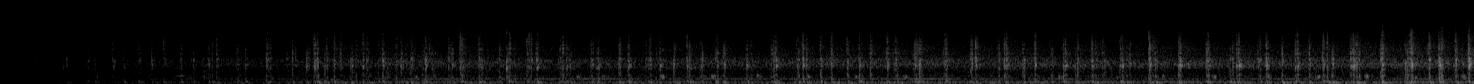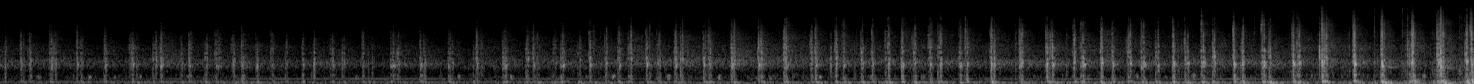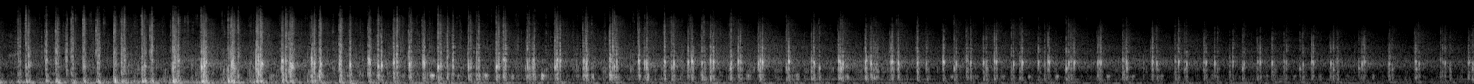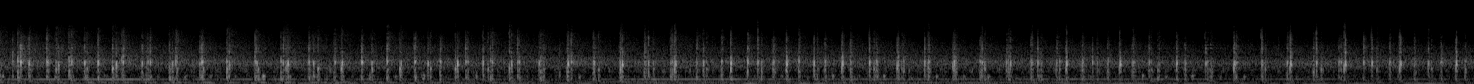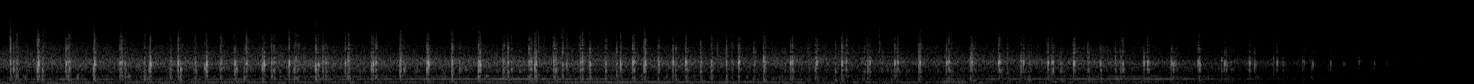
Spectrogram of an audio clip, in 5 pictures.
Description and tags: Hevoset ohi, kaviot / Two horses passing by at a trot on asphalt, hooves clattering
Kaksi hevosta ravaa ohi asfaltilla, kavioiden kopsetta.
Paikka/Place: Suomi / Finland / Kitee, Sarvisaari
Aika/Date: 12.07.1982
Hooves, Steps, Horses, Suomi, Ravi, Trot, Hevonen, Kaviot, Askeleet, Tehosteet, Clatter, Yleisradio, Finland, Yle, Hevoset, Field-recording, Soundfx, Trotting, Kopse, Finnish-Broadcasting-Company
